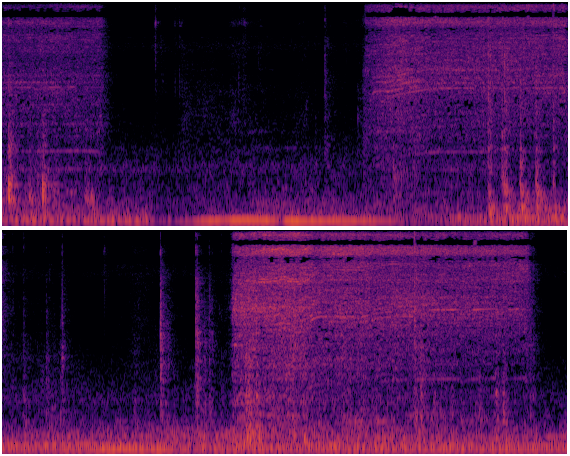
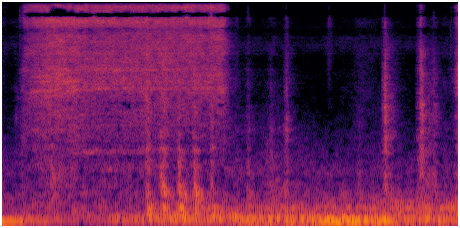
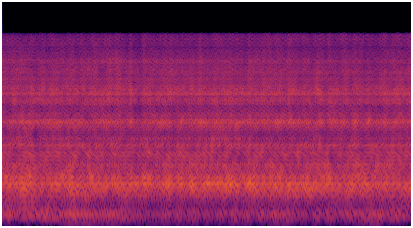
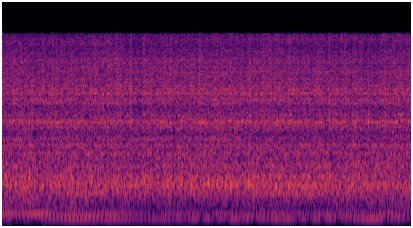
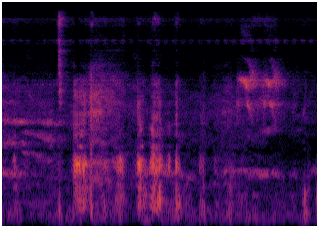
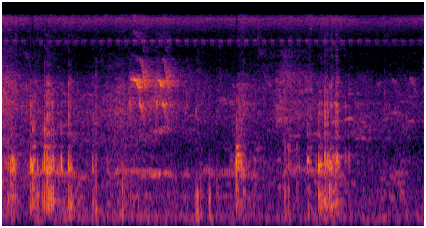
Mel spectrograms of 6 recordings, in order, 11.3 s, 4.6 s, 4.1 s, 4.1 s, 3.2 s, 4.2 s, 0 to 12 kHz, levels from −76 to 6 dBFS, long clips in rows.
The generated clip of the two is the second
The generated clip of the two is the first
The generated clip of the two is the first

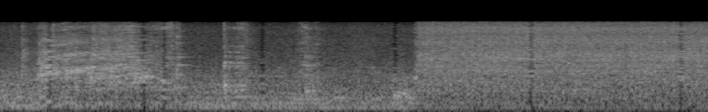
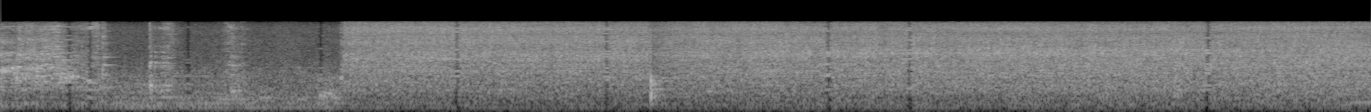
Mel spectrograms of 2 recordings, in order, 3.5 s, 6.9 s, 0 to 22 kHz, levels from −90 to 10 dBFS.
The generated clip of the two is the first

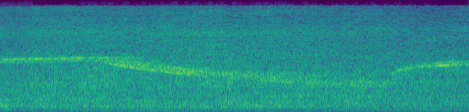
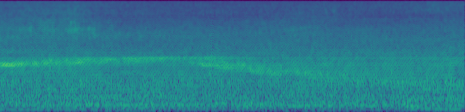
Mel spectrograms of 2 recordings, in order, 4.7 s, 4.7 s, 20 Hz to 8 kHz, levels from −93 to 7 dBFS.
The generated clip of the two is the second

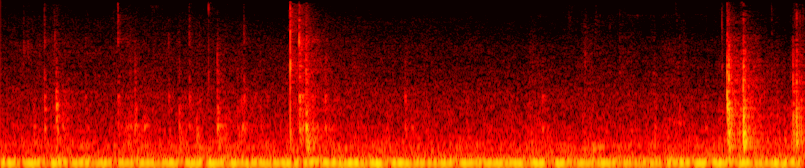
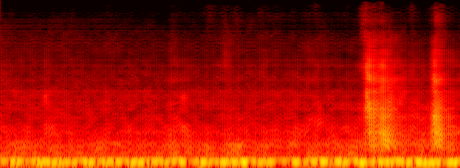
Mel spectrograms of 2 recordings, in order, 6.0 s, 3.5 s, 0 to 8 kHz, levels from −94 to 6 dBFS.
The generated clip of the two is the second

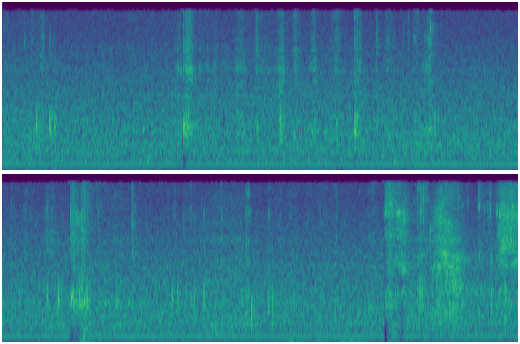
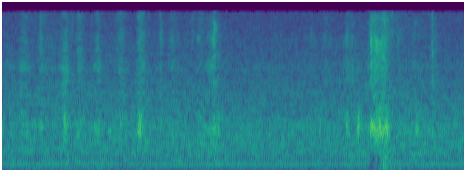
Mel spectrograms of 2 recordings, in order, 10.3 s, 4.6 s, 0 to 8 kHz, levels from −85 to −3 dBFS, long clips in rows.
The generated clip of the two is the second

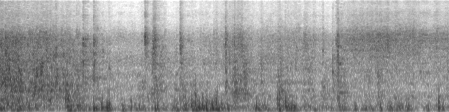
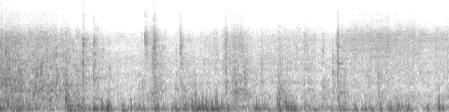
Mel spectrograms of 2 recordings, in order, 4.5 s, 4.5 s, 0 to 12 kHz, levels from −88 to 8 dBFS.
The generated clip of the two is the first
